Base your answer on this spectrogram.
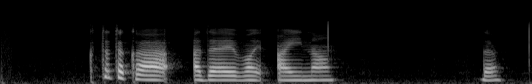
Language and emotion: Russian, neutral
